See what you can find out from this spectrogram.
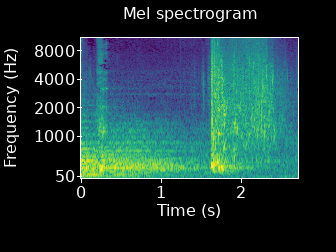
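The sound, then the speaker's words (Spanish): Merry and Pippin throw stones into water: a small splash first, then a louder, fuller splash with a brief wash of spray afterward, with no talking. “Merry y Pippin apedrean el agua.”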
